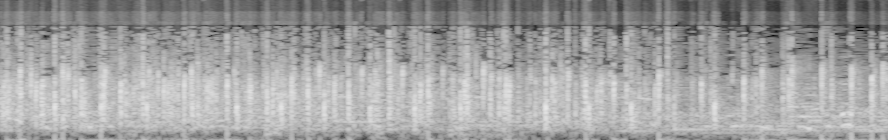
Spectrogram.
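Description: An audience claps and applauds steadily in a large echoing hall.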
